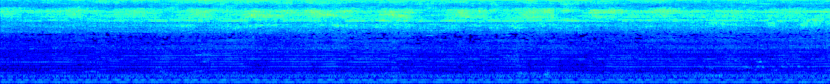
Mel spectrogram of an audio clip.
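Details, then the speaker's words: Steady mechanical buzzing and rasping of a motorized dermapen as RPRF and hyaluronic acid are applied and microneedled into the skin during a stem cell facial, keeping the area moist. "so I've got my our pair up my gun I've got my system with the guys and as I apply this I'm gonna microneedle it in"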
